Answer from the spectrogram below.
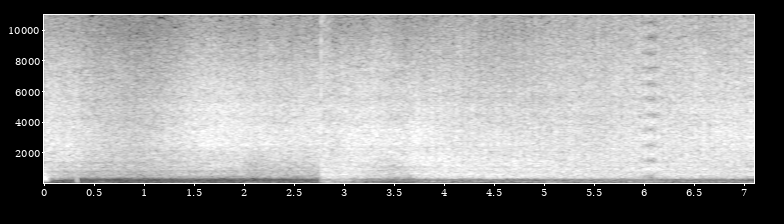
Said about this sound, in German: Also wir haben diesen Moment natürlich für die Ewigkeit dann doch mal festgehalten, als Juice mit der geballten Kraft der Ariane 5 von der Startrampe abgehoben hat. Das klingt dann immer folgendermaßen.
